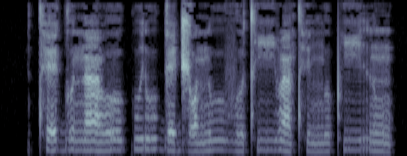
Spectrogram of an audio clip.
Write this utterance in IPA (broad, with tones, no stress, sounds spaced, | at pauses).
tʰ ɛ˨ ɡ ʊ˦˨ n ã˦˨ β oː˦ kʷ i˦ ɾ u˦ ɡ ɛ˨ d͡ʒ ɔ˨ n uː˦˨ v ʊ˨ tʰ iː˦ β ã˨ tʰ ɪ˨ ŋ ʊ˨ pʰ iː˦ r ũ˨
